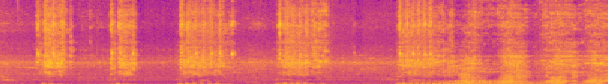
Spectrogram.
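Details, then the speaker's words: GL Pro Neotech with weak compression, hard to start both cold and hot: several short kick-starts fail before the single fires and revs; burnt exhaust valve leaking compression. "Ini kalau kita engkol dia memang benar-benar susah hidup ya. Ini kita coba lagi. Benar-benar susah hidup."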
